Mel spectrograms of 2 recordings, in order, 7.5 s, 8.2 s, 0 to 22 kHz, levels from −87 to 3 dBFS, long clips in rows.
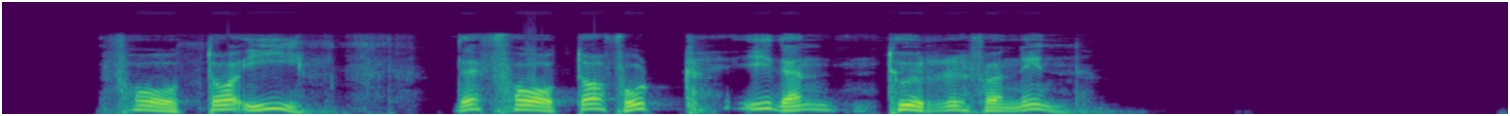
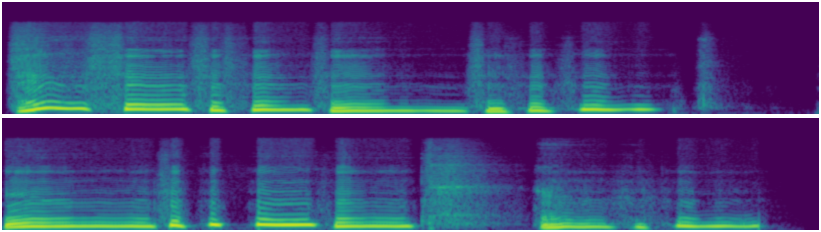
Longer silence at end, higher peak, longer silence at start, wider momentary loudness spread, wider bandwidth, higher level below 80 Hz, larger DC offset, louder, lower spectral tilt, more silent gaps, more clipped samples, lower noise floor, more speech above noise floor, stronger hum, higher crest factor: first, 2.1 s vs 0.3 s; about the same, 0 dBFS vs 0 dBFS; first, 0.55 s vs 0.05 s; about the same, 12 LU vs 11 LU; first, 7.2 kHz vs 6.4 kHz; first, -42 dBFS vs -48 dBFS; neither; about the same, -15 LUFS vs -13 LUFS; second, -7 dB/octave vs -10 dB/octave; neither; neither; first, under -90 dBFS vs -62 dBFS; first, over 76 dB vs 51 dB; neither; about the same, 16 dB vs 12 dB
